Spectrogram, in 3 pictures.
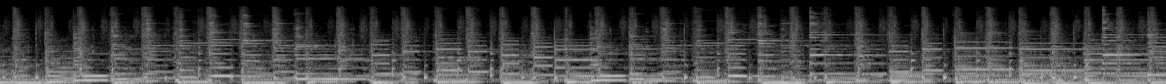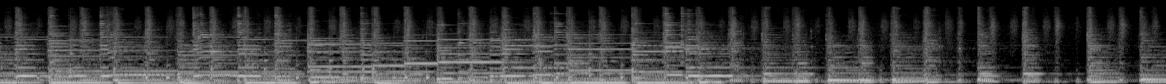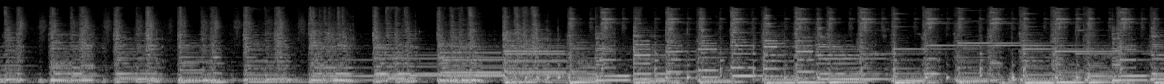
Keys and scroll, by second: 22.9 1, 24.1 Return.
